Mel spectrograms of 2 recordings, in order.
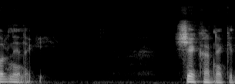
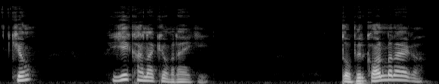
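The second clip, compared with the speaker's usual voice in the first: surprised; 5 semitones higher, faster than usual. A narrator's reading. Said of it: "Shekhar के स्वर में आश्चर्य था".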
